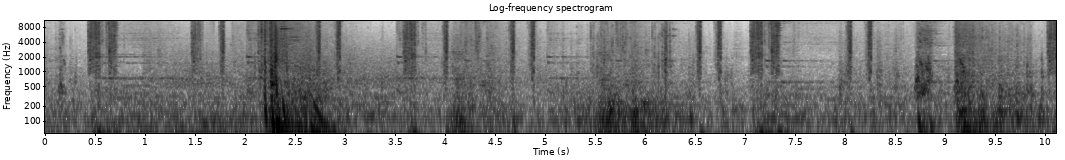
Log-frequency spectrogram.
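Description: Building pieces snap into place with quick, sharp clacks.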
